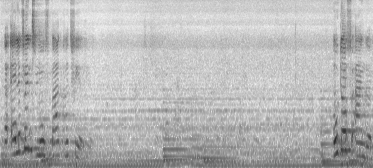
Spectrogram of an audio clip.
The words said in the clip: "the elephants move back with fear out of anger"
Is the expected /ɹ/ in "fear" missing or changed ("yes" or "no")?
yes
